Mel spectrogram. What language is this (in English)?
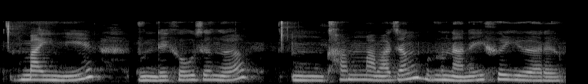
Bodo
